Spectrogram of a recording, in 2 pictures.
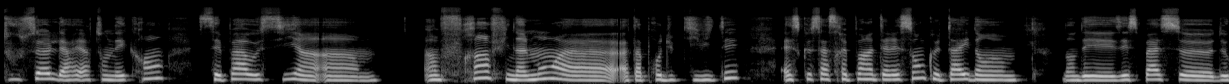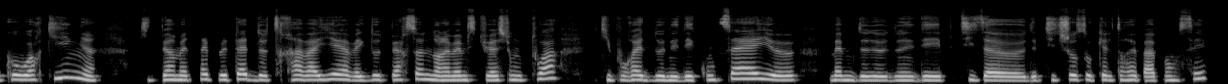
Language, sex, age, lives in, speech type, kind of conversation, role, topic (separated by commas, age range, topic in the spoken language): French, female, 45-49, France, conversation, advice, advisor, Comment expliquer que je travaille trop d’heures sans être vraiment productif en profondeur ?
